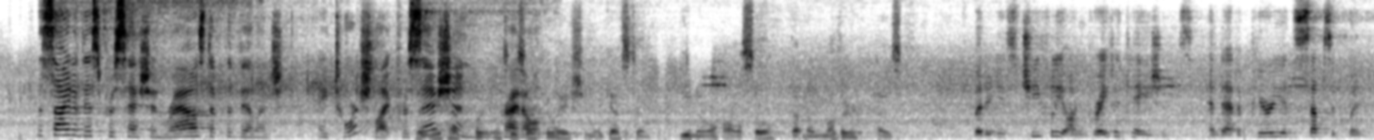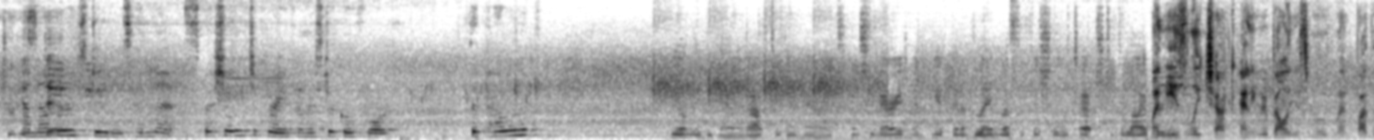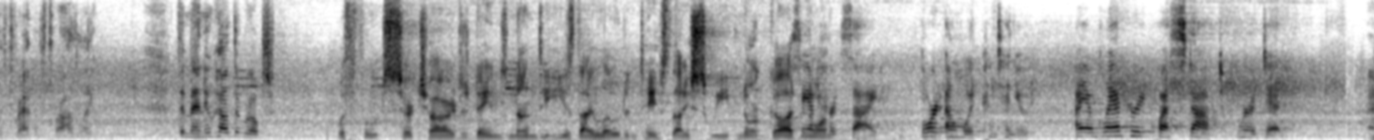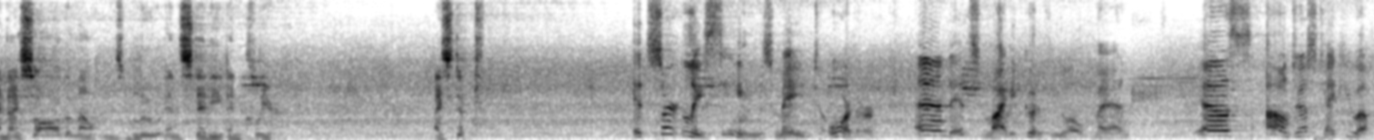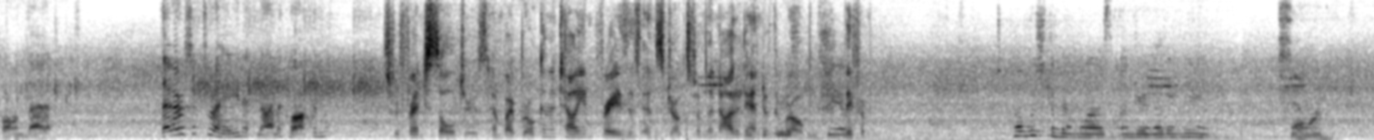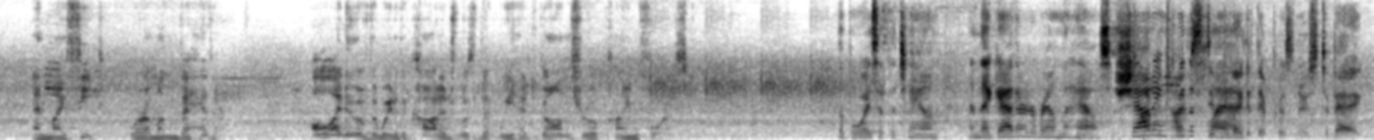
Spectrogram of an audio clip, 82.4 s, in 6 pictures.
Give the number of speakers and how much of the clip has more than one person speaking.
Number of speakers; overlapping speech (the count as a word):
ten, about 7%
